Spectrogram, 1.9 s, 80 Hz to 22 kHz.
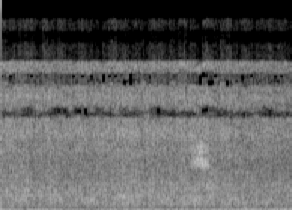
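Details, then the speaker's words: Older V8 with points ignition, power steering and power brakes idling; deep, even low rumble with steady beat and no knocks, misses or ticks; runs nice and smooth. "as you can see it seems to run really good excuse me here get it open one hand sorry about that runs nice and smooth"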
